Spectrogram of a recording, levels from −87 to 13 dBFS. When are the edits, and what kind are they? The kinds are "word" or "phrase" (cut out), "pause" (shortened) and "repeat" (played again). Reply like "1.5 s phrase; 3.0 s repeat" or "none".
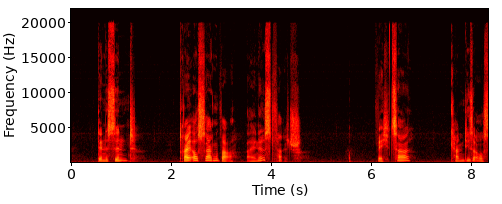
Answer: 3.5 s word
